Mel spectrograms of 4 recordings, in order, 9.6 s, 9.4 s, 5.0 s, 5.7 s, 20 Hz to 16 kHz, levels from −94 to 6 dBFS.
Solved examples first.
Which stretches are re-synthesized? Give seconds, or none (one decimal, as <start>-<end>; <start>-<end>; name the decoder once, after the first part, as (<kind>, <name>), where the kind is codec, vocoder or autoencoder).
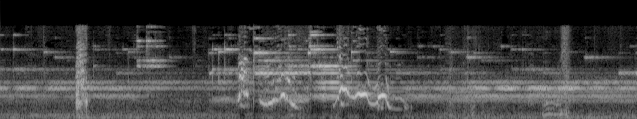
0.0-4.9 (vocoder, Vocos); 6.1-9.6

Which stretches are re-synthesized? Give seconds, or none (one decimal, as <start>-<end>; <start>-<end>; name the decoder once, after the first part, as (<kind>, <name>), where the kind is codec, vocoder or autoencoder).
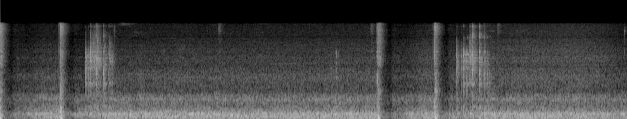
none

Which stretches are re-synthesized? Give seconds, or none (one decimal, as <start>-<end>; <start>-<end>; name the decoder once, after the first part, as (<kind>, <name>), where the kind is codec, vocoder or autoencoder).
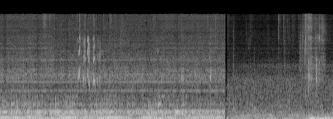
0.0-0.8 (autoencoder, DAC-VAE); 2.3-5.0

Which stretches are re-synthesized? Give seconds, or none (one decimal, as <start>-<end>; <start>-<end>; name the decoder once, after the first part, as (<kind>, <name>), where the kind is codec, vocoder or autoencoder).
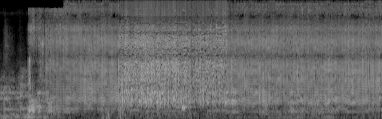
0.0-1.8 (vocoder, BigVGAN v2); 3.4-5.7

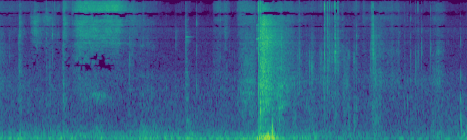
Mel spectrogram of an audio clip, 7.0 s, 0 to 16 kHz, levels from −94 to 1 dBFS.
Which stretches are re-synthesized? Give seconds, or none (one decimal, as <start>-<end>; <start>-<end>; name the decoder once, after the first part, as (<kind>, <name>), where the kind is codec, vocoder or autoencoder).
1.3-1.9 (vocoder, BigVGAN v2)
